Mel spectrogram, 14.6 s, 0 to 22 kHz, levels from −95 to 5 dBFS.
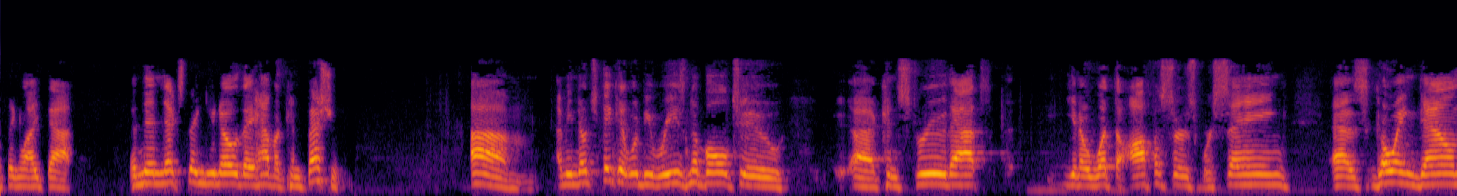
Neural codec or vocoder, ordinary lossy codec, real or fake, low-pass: none; MP3, 48 kbps; real; 7.2 kHz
